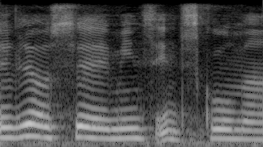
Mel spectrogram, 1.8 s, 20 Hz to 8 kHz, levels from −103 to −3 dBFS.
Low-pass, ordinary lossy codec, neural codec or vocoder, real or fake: 7.2 kHz; none; autoencoder, 48 kHz, 128 numbers a frame, DAC-VAE, trained on Japanese speech; fake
